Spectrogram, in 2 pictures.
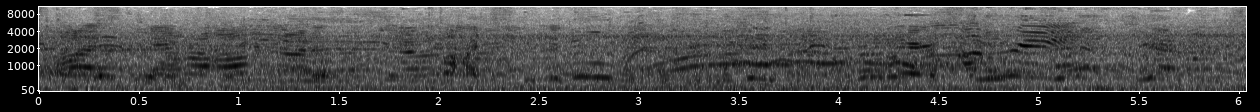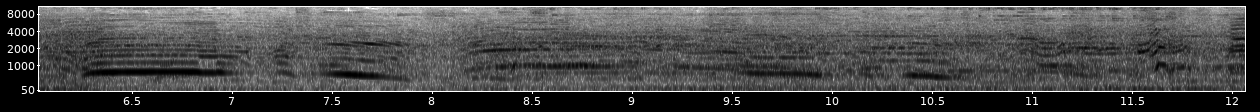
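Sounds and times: indistinct voices nearby: 0.0s - 12.0s.

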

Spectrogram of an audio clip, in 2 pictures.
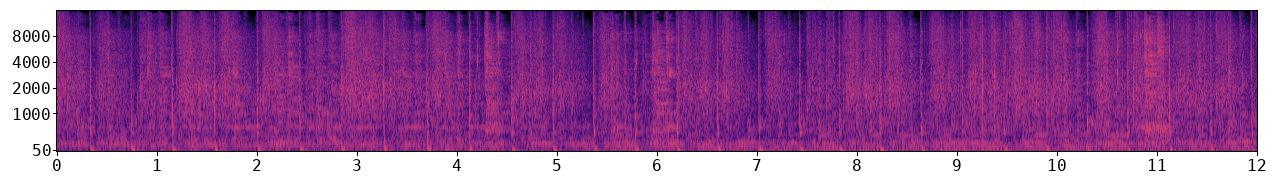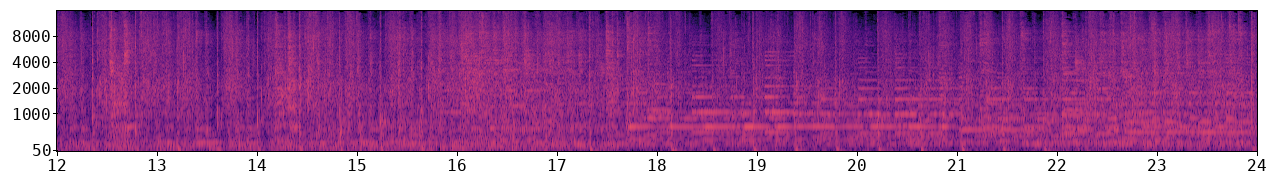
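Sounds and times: acoustic guitars strumming: 0.0s - 24.0s.

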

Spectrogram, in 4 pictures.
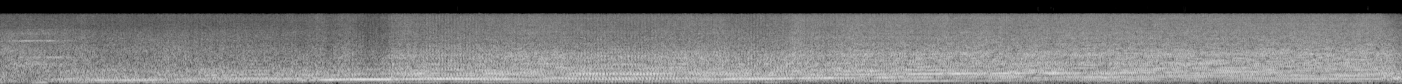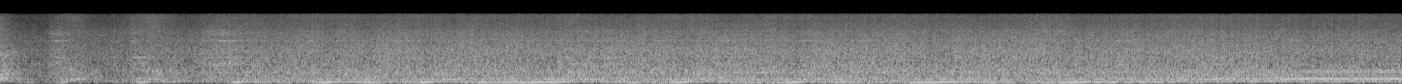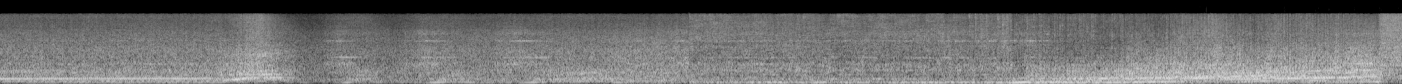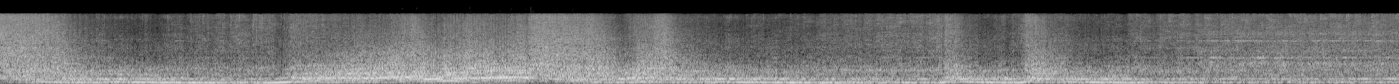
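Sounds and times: car engine revving on dyno: 0.0s - 56.0s.

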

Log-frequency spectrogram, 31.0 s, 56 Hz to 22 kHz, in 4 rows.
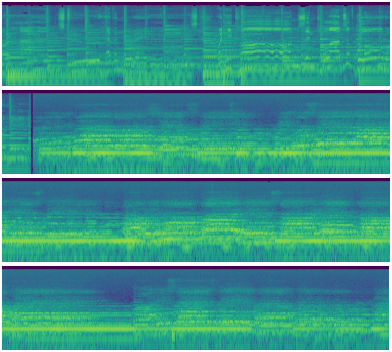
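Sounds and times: sustained accompanying chords: 0.0s - 31.0s
voices singing a gospel hymn: 0.0s - 31.0s.

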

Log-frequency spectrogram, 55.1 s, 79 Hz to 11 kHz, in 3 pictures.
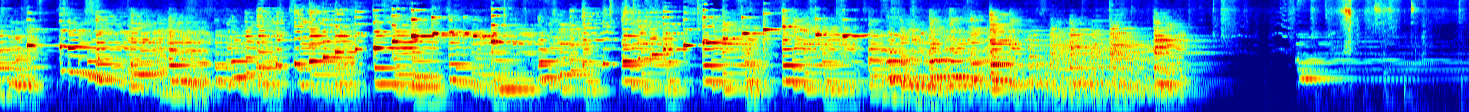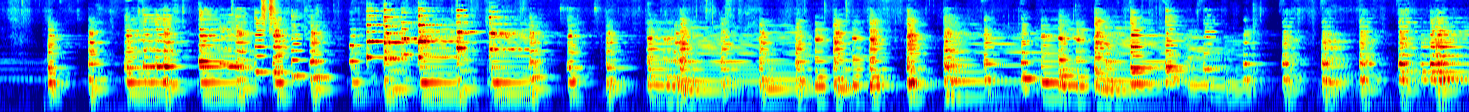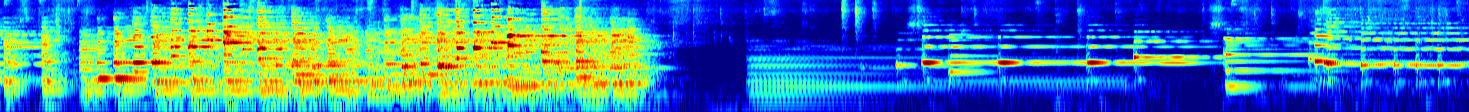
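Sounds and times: solo grand piano: 0.0s - 55.0s.

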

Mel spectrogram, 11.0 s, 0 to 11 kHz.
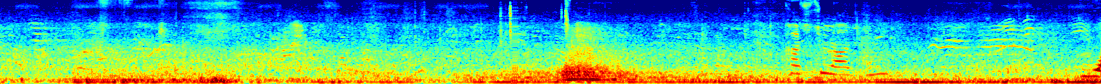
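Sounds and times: low traffic rumble: 0.0s - 11.0s.

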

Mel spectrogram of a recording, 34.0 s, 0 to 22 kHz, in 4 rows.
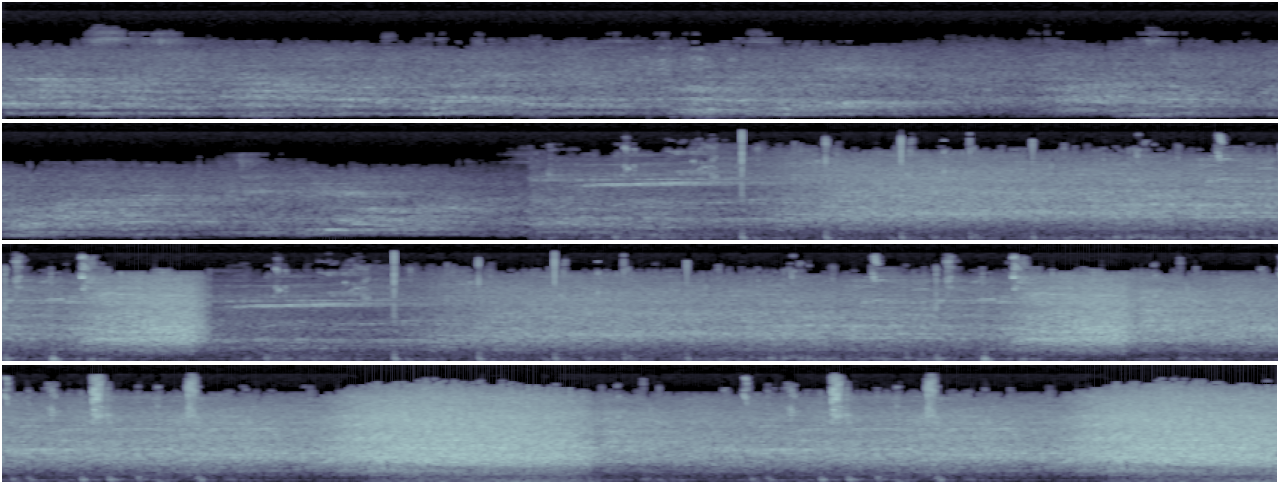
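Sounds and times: arena crowd murmur: 11.8s - 34.0s.

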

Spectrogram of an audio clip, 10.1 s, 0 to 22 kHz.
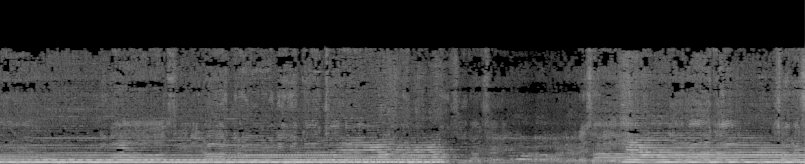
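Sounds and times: conch shell blown: 0.0s - 5.9s, 7.8s - 10.0s.

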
